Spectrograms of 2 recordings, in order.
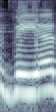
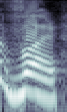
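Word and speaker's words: were: ई आर ई वर इसे वेयर नहीं पढ़ेंगे बहुत सारे लोग इसे वेयर पढ़ते हैं बट यह रॉन्ग होता है यहां पर इसकी प्रोनंसिएशन क्या है वर ये है मैट एम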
